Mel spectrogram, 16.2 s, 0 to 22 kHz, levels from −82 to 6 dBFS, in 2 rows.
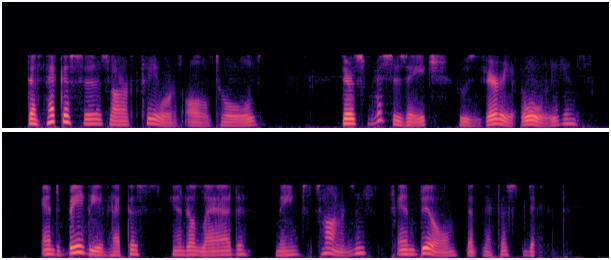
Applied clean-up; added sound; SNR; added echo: neural separator model SepFormer WHAMR!.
